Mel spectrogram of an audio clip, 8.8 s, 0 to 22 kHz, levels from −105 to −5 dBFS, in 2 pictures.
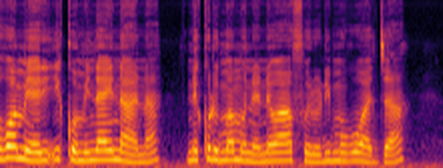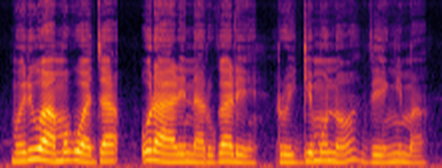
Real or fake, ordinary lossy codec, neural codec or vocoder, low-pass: real; none; none; none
